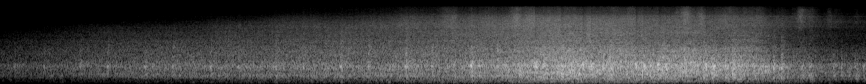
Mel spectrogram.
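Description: Stadler Flirt multiple unit passing by on the rails. It grows steadily louder as it approaches, is loudest a little past halfway, with wheel clicks over the rail noise, then fades as it goes away.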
